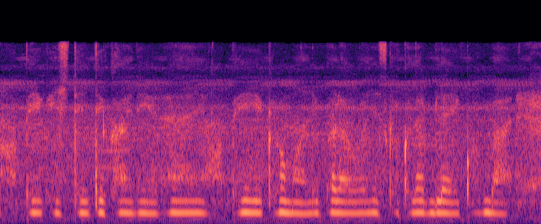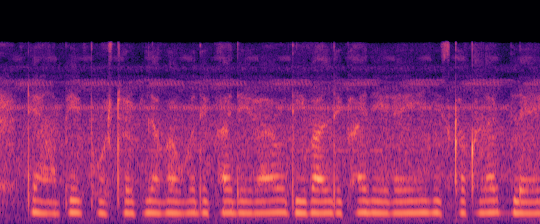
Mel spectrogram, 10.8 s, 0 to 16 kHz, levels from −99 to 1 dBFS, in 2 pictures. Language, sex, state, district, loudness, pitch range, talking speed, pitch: Hindi, female, Bihar, Vaishali, -26 LUFS, 185-195 Hz, 215 wpm, 190 Hz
